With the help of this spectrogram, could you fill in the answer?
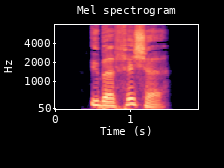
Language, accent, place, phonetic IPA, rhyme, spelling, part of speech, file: German, Germany, Berlin, [yːbɐˈfɪʃə], -ɪʃə, überfische, verb, De-überfische.ogg
- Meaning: inflection of überfischen: 1. first-person singular present 2. first/third-person singular subjunctive I 3. singular imperative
